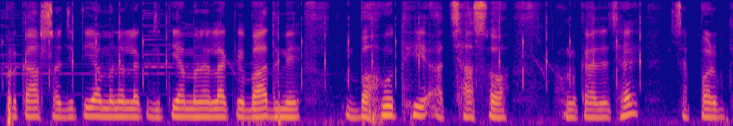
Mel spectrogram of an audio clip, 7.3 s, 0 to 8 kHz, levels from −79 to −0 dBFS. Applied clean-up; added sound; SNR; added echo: none; Clock; 20 dB; none.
